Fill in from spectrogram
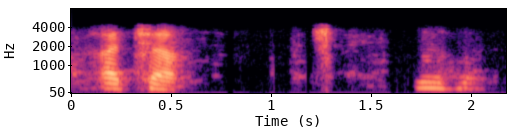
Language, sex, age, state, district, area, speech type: Sindhi, female, 60+, Gujarat, Surat, urban, conversation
